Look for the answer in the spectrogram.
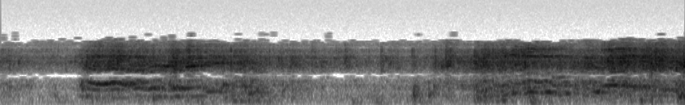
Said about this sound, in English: Slimy walls. Water lapping softly at my chest. Keep feeling around.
